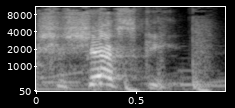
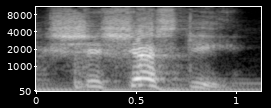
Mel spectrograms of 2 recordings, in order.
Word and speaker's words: Krzyzewski: His real name is Mike Krzyzewski. It is spelled nothing like how it sounds.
